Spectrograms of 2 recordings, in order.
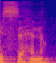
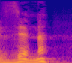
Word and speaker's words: Sin: Now, that's just phonetically coincidental. that does not mean this is the desert where they sin or that sin thrives here. It's kind of like S U N and S O N are pronounced exactly the same but mean two different things.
